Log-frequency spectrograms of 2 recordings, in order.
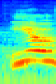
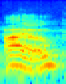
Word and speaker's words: Io: EO Thor's hammer. Ooh, super hot sauce. It's extreme. Oh. So this is not going to be me at all. No, but this sounds good. Okay, it's pronounced Io.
